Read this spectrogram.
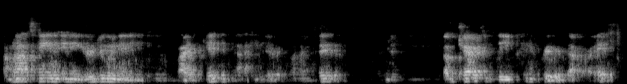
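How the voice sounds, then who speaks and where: A man's voice: mid-range voice, fast talker, far from the mic. A man rambles earnestly through a casual argument, often restarting his sentences. He sits well back from the mic in a very echoey room, and the sound is dull with faint noise underneath.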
